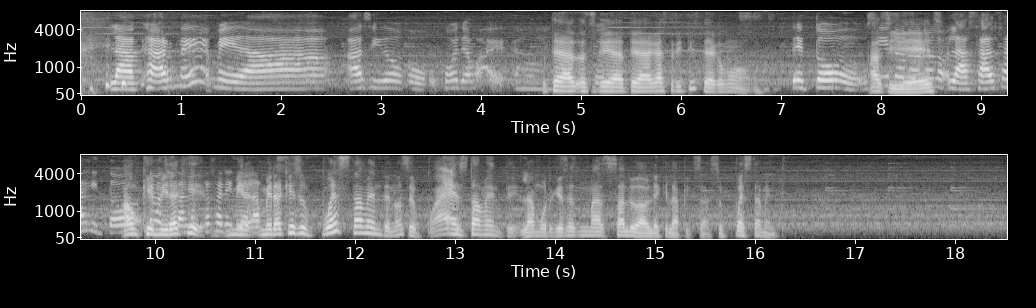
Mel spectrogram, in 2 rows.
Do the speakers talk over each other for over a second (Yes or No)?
Yes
